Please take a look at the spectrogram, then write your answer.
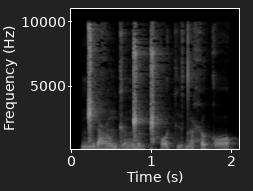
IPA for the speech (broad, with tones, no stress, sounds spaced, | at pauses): ŋ͡ǁ i˦˨ ʕ ũ˦˨ ɡʲ ɔ˦˨ ŋ͡ǁ ɯ˦˨ ǁʰ ɔ˧˥ kʲ ʊ˦˨ d ə̃˧˥ ħ ʊ˦˨ ɡ ɔ˧˥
